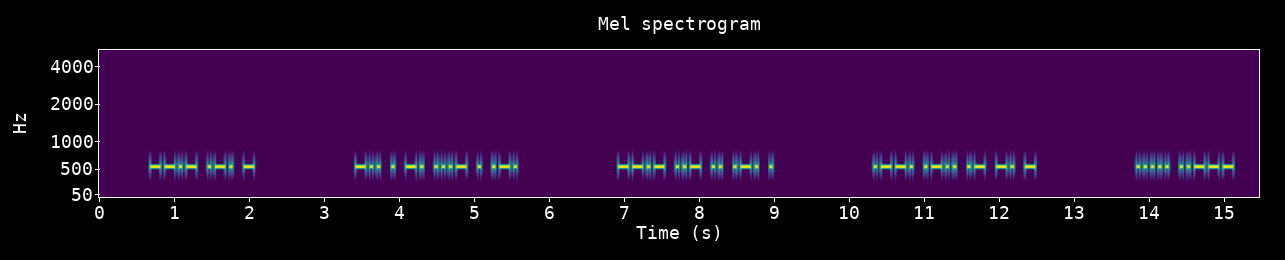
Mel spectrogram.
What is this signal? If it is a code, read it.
Morse code, heard as a keyed tone, about 25 wpm, 550 Hz. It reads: QRT DENVER QUIRE PLANT 52
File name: Ultimate Word List / 25WPM Ultimate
